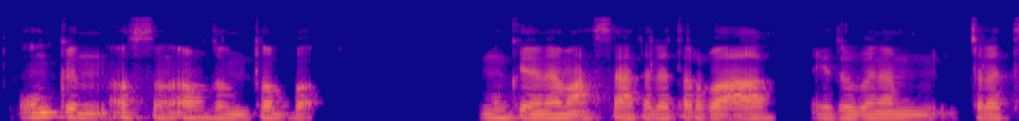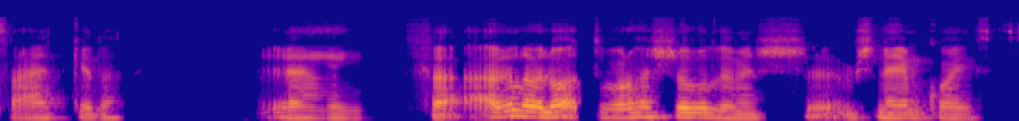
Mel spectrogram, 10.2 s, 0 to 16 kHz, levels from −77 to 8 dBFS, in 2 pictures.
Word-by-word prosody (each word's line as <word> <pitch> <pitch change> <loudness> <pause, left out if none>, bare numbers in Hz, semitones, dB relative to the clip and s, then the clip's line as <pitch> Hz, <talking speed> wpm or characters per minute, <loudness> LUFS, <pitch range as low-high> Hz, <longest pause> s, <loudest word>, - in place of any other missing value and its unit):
ممكن 135 -2 -1
أصلًا 130 -2 -3
أفضل 115 -2 -3
مِطَبق، 115 +2 -4 0.8
ممكن 120 0 -3
أنام 115 0 +2
على 110 - +2
الساعة 110 - -2
3:00 115 +2 -4
4:00 110 -2 +1 0.2
يا 110 +1 -6
دوب 110 -1 -3
أنام 110 -1 -3 0.2
3 110 +1 -4
ساعات 115 +2 -3
كده، 120 +2 -6 0.7
آآ 115 -1 -2 0.2
فأغلب 170 +2 +3
الوقت 150 -2 +6
باروح 130 +3 +2
الشغل 140 -5 +4
مش 115 0 -4
مش 120 +2 -4
نايم 125 0 +2
كويّس. 110 -2 -4
115 Hz, 145 wpm, -23 LUFS, 110-125 Hz, 0.8 s, الوقت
